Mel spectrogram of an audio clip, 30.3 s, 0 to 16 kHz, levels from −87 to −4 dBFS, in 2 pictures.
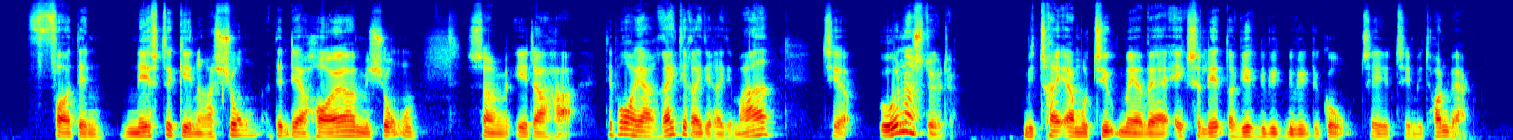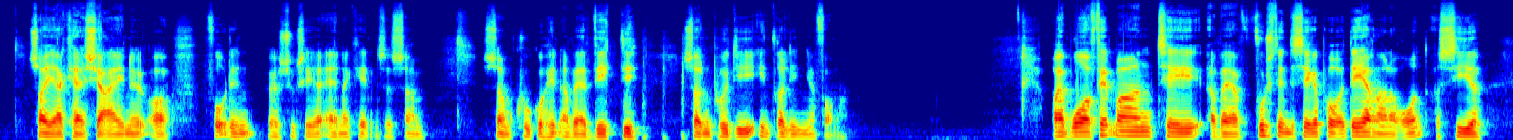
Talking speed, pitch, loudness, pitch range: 155 wpm, 105 Hz, -19 LUFS, 95-115 Hz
